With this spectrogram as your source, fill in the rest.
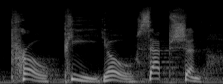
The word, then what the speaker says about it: proprioception: The word for where our body is in space is called proprioception. 5 syllables. Everybody do a shaky, shaky wave for us. 5-syllable word. Boop, boop, boop. Proprioception.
